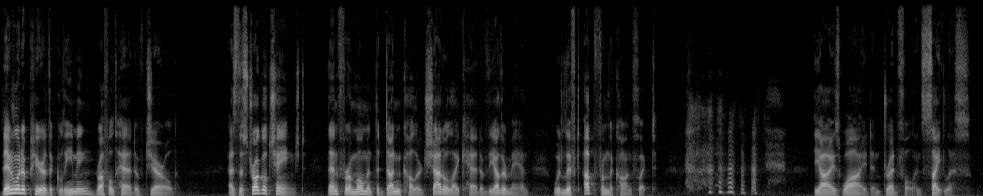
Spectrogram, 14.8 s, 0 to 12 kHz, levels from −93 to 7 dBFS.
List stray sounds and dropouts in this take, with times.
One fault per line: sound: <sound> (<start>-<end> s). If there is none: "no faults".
sound: laugh (10.3-11.8 s)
